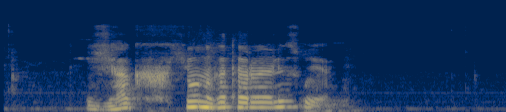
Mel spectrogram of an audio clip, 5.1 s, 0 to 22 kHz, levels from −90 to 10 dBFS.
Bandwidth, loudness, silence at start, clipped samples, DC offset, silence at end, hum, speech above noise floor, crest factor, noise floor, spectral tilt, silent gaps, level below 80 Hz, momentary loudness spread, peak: 4.5 kHz; -20 LUFS; 0.85 s; under 0.1%; under 0.1%; 1.75 s; none; 46 dB; 20 dB; -66 dBFS; -10 dB/octave; none; -52 dBFS; 19 LU; -2 dBFS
